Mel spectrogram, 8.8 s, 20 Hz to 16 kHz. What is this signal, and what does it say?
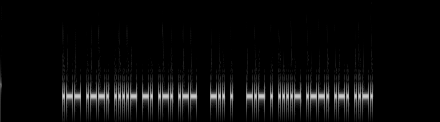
Morse code, heard as a keyed tone, about 32 wpm, 700 Hz. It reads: WP4NRW DE KE4PRF
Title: USA Callsign DE Callsign - 6 Characters - 30wpm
